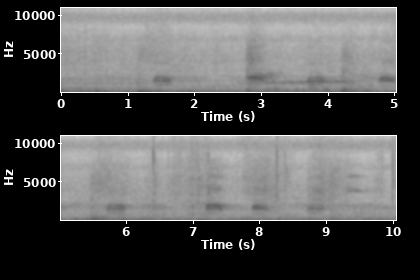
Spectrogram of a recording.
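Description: Birds calling over and over in short calls, roughly one a second.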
